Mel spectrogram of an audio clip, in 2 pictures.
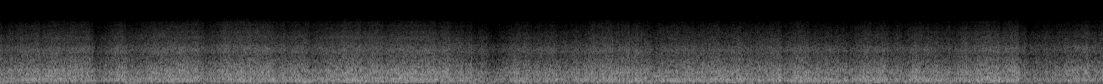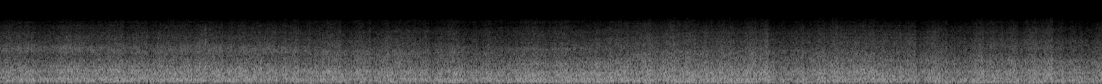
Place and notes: Pharo, Marseille, France - found object/heolian harp/lo-fi
a metal pipe
two horizontals holes
a lot of wind
5 January, ~18:00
